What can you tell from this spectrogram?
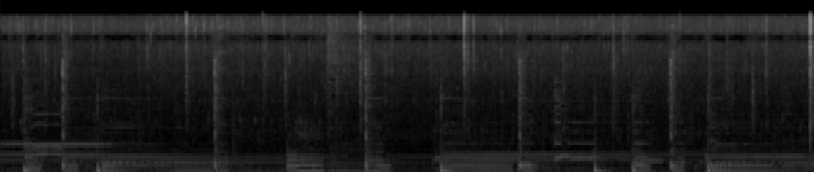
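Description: Breadcrumb-coated rolls frying in hot oil in a frying pan: a steady sizzle with frequent sharp crackles as more rolls are laid into the oil, over background music.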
